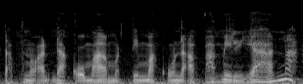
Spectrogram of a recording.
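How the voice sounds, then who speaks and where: A man's voice: low-pitched, normal speed, slight background noise, natural voice. An actor playing a humble, grateful village man with an Ilocano accent, hesitant and deferential, in a radio comedy drama. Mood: flustered, earnest.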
